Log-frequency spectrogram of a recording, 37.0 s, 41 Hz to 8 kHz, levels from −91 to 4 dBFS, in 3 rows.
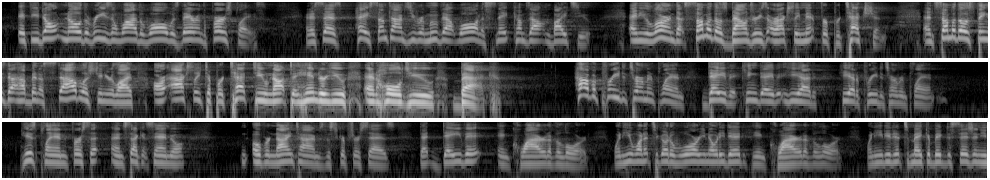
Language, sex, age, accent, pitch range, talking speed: English, male, 30-49, American, 175-220 Hz, 210 wpm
